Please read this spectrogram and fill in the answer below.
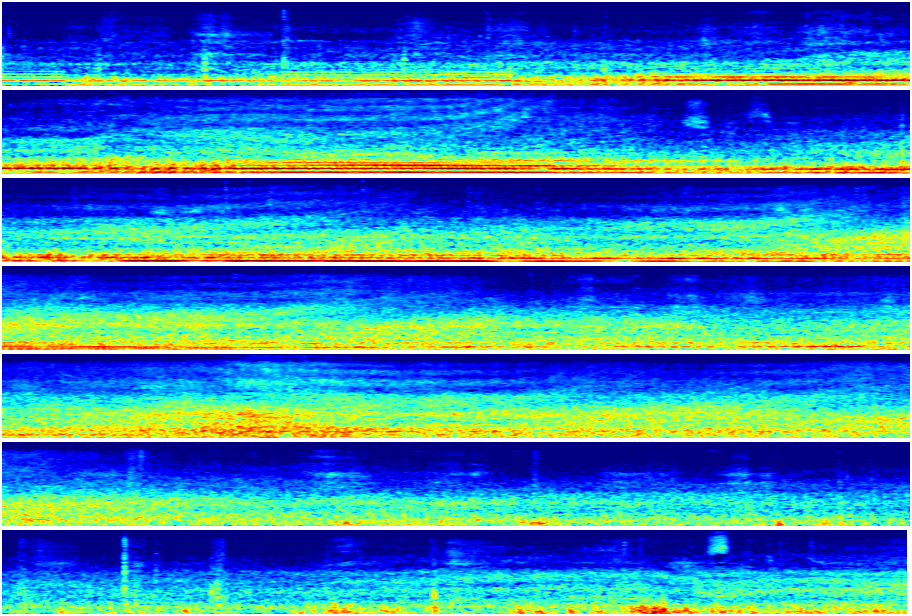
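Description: Road traffic: a motor vehicle's engine hums low and steady for the first half, its pitch sinking slowly, then a car passes by about twenty seconds in and its noise fades.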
